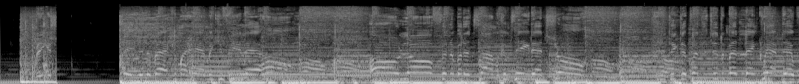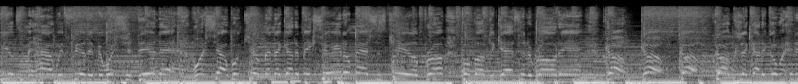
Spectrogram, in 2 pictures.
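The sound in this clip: A band plays its single live in a session on the Dutch radio station 3FM, loud and dense full-band music with a steady driving beat, after a brief quieter dip near the start.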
